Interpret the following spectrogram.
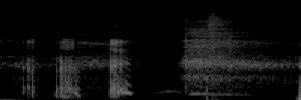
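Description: Quiet breathy laughter, a few short exhaled puffs, then a soft drawn-out sigh from a person.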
